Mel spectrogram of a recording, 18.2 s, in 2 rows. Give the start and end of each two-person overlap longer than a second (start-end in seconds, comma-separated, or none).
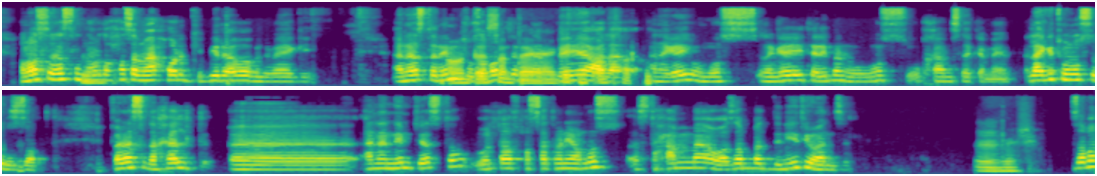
3.7-5.5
